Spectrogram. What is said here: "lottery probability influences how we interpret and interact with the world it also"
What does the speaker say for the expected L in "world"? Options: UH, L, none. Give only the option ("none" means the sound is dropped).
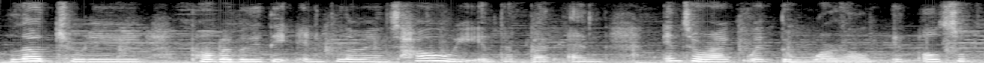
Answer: L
